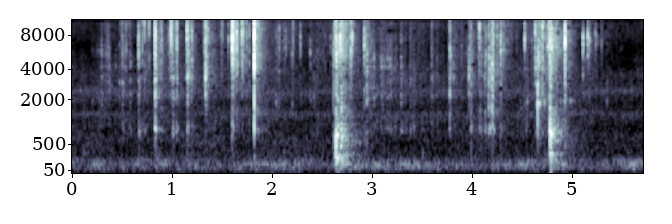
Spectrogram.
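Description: A small metal blade carves a solid grey and orange bar of soap, peeling off thick curls. It makes a quick series of quiet, crisp, bright scraping and crackling cuts, with a few longer shaving strokes among short, dry ticks.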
